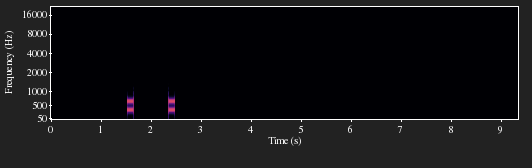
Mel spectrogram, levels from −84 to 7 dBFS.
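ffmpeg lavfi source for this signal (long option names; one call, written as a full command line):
ffmpeg -f lavfi -i "aevalsrc='0.0376*(sin(2*PI*360*t)+sin(2*PI*661*t))*clip(min(mod(t,0.83),0.13-mod(t,0.83))/0.005,0,1)':duration=1.66:sample_rate=44100" out.wav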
